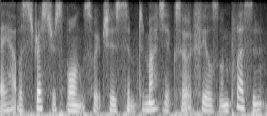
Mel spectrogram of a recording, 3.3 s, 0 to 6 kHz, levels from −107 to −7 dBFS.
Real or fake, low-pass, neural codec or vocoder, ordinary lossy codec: fake; 5.4 kHz; codec, 16 kHz in and 24 kHz out, 0.9 kbps, LongCat-Audio-Codec, fine tuned four codebook decoder; Opus, 64 kbps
